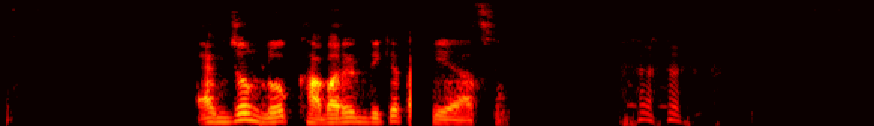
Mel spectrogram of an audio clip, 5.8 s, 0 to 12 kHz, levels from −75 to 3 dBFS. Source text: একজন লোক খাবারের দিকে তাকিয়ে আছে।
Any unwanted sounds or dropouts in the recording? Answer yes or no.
yes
